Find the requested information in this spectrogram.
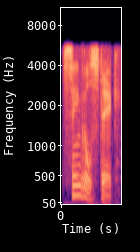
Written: singlestick

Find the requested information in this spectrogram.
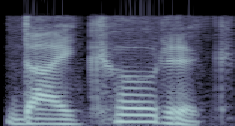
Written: dichotic

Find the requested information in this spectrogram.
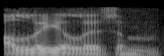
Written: allelism

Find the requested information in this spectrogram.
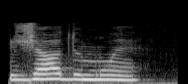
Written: jean de meung

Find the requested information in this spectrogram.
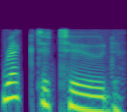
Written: rectitude

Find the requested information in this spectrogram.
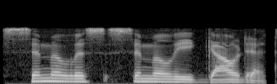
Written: similis simili gaudet

